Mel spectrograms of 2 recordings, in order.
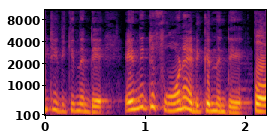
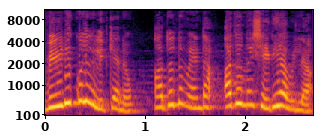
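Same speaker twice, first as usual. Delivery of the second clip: high, louder shocked protest; jolted, push the idea away fast; startled refusal; 7 semitones higher, 4 dB louder than usual. Acted. Nandu, shocked when Anil asks to video call, high startled protest.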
